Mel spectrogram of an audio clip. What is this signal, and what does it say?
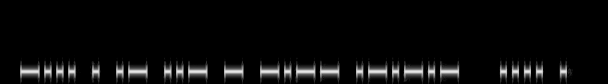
Morse code, heard as a keyed tone, about 20 wpm, 600 Hz. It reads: BEAUTY. HE
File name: the old man and the sea part 2 20wpm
